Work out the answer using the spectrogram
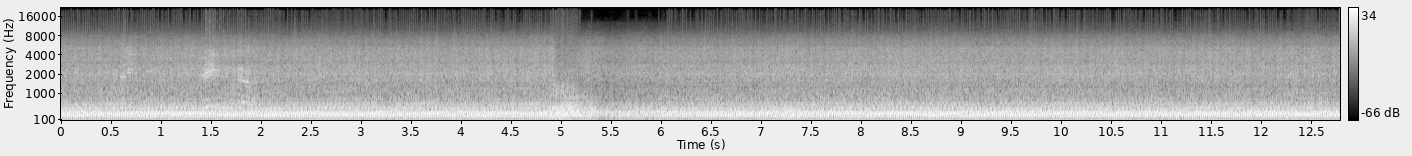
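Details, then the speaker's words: Honda Shadow motorcycle restarted after replacing a shorted, fried wiring harness and ECU: steady, even engine hum holding its pitch with one brief blip midway; clean, smooth normal idle after the repair. "I'm gonna start it back up again. Dog, that sound."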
